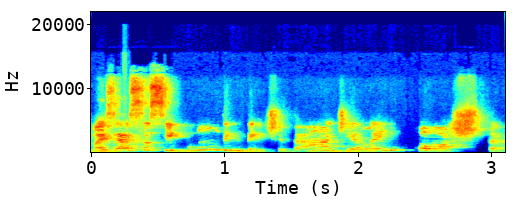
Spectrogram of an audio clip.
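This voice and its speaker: A woman's raised, projected voice, bright and sharp in tone, at a fairly slow pace. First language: Ze'eng eté (Guajajara) (speaking Portuguese). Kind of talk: panel conversation.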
